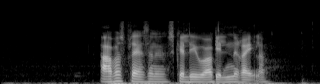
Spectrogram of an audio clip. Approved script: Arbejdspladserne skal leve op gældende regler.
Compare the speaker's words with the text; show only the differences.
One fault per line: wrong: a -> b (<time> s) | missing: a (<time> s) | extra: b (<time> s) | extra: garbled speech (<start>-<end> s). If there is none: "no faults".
no faults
